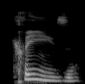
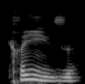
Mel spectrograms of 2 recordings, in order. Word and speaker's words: grise: 여성형 뒤에 을을 붙여주다 보니까 발음이 좀 바뀌어요. 읽어볼게요. grise, grise 이렇게 되죠.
